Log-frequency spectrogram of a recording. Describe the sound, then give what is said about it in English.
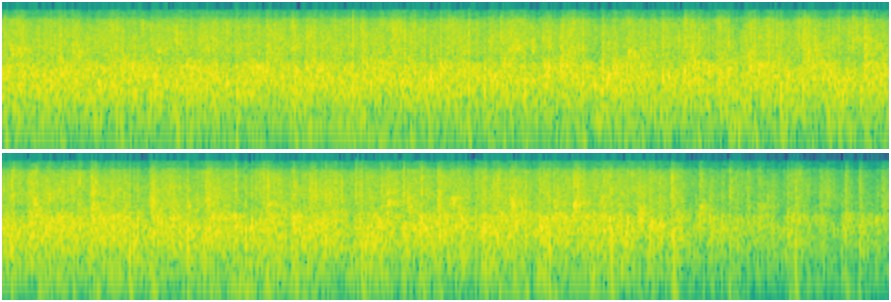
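Sustained, dense applause from a crowd at the Georgia state capitol after the governor announces Kelly Loeffler as the next U.S. Senator, steady and loud throughout with a slight tapering near the end. No voices stand out over the clapping. “Turn it down for the applause.”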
